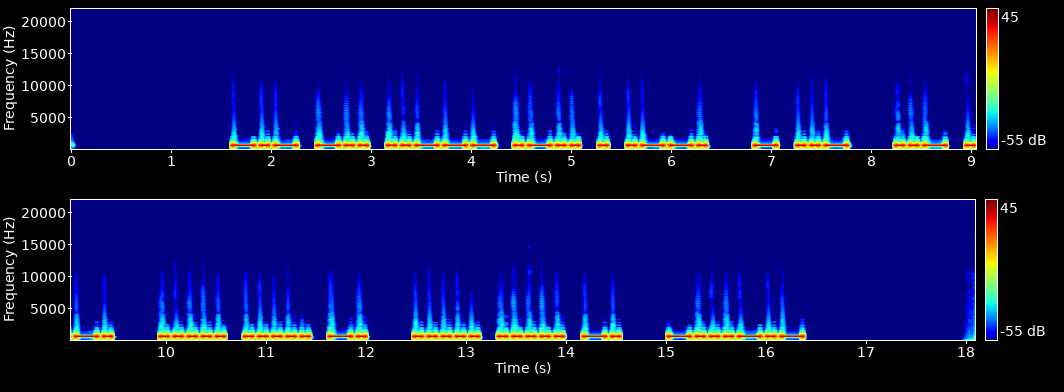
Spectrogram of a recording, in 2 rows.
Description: Morse code, heard as a keyed tone, about 17 wpm, 700 Hz. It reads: KD2LEP TU UR 55N 55N <BK>
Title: Speed-Racing Common QSO Phrases Encore - 17wpm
